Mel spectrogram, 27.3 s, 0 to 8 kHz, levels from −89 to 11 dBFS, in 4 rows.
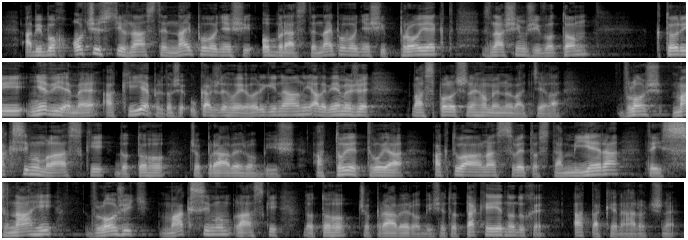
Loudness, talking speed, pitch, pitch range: -25 LUFS, 135 wpm, 120 Hz, 110-140 Hz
